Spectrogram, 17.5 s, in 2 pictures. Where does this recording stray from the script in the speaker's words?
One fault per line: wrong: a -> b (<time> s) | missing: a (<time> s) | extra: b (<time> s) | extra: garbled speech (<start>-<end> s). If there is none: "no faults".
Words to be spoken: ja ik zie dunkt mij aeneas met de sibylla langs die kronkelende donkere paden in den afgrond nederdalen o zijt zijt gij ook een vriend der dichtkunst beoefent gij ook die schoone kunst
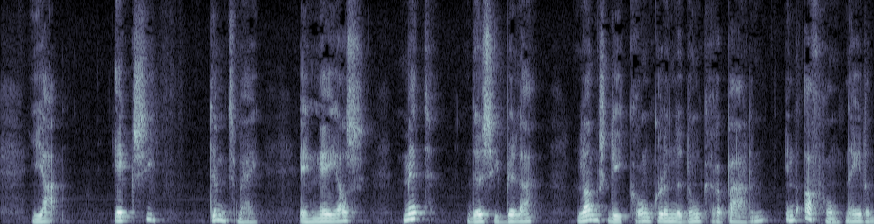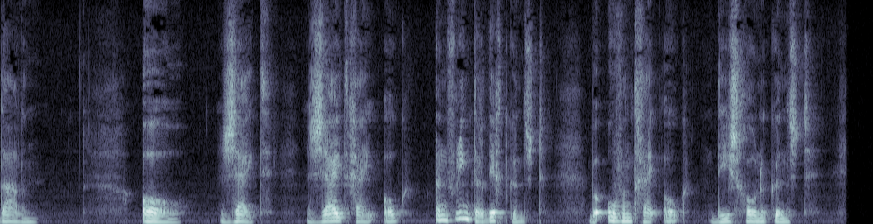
no faults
